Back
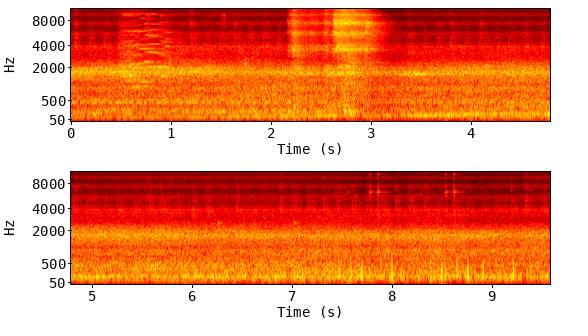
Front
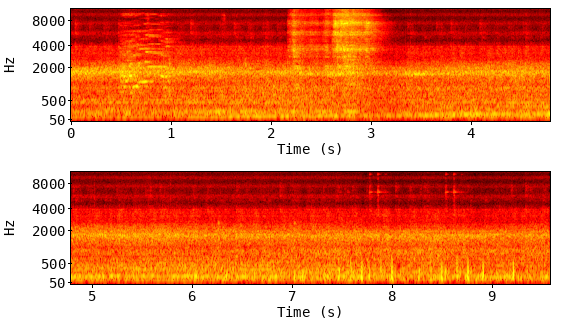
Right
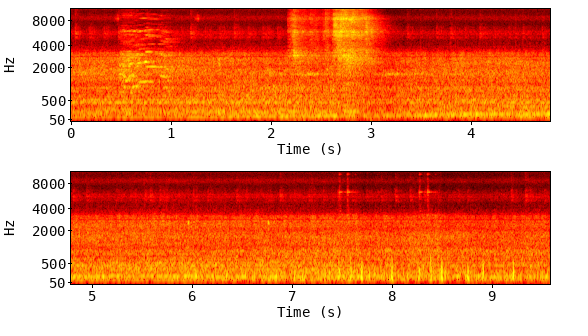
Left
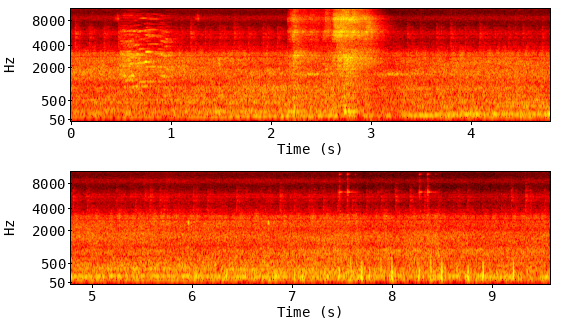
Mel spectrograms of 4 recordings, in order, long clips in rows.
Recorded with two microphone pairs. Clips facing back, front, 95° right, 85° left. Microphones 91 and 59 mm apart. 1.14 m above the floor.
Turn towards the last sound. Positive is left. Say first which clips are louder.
# even, even
turn(degrees=130)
